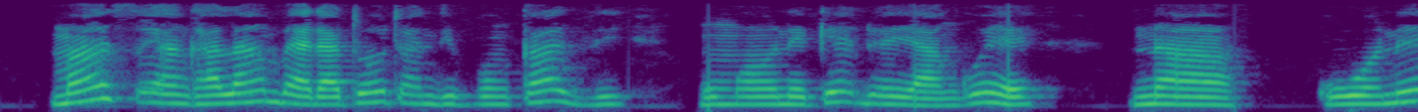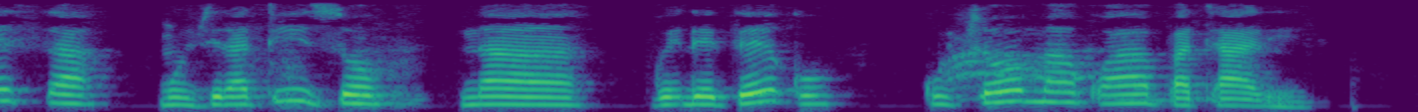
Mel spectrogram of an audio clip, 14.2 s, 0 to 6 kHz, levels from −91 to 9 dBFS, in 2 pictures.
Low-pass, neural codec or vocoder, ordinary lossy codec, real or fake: 5.4 kHz; none; AAC, 48 kbps; real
